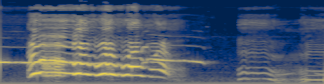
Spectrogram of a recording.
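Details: Several pet dogs howl together in long, wavering, sustained tones that quaver up and down, fading out after about three seconds, followed by softer sliding whines.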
